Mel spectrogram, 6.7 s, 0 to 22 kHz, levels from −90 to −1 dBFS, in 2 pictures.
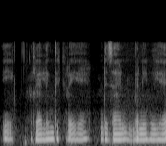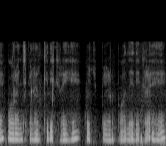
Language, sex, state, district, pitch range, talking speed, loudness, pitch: Hindi, female, Chhattisgarh, Rajnandgaon, 115-130 Hz, 190 wpm, -35 LUFS, 125 Hz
